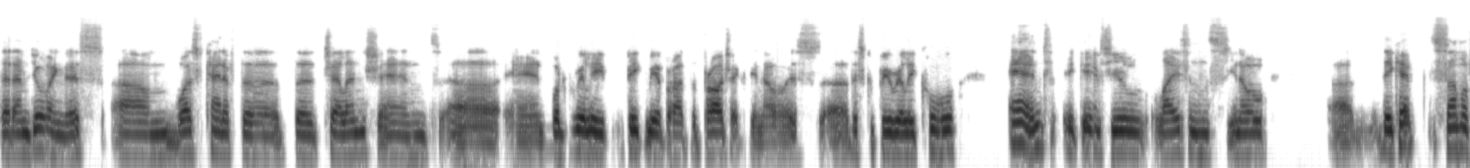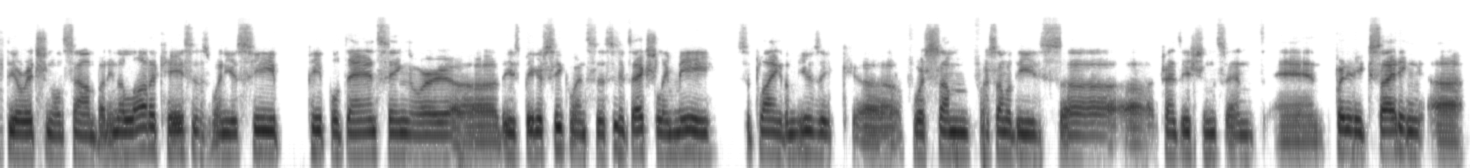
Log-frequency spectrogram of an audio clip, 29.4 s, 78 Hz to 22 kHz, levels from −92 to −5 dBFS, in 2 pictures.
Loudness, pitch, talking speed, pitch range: -28 LUFS, 125 Hz, 165 wpm, 120-135 Hz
